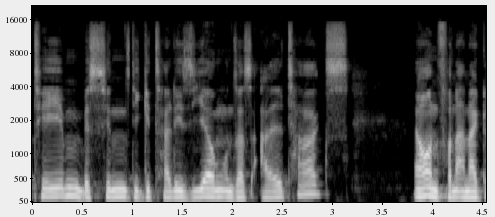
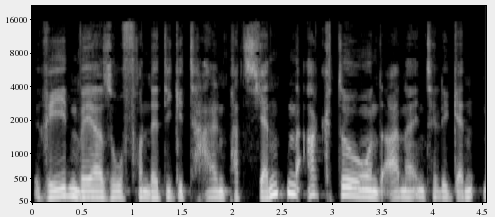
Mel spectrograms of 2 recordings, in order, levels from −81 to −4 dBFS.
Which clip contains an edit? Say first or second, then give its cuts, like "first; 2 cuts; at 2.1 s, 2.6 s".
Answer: first; 1 cut; at 1.0 s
